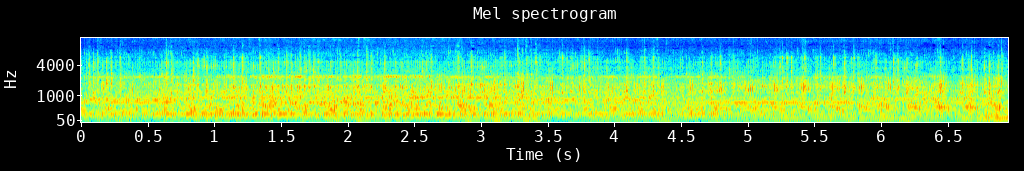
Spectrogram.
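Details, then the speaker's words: Monarch 10EE lathe after gear train noise work: busy uneven chatter and rattle, no clean rhythm; noise seems to come from up in the headstock, cause not found. "i don't know i still hear noise what do you guys think let me know and it definitely still sounds like it's coming from up here"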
